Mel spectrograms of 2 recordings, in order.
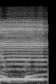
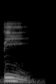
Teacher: উই হচ্ছে ঠোঁট বড় করে, বি হচ্ছে ঠোঁটটা হচ্ছে ই করে, চ্যাপ্টা করে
